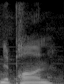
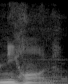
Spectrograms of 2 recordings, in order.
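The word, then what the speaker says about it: 日本: The name for Japan in Japanese is written using the kanji riben and is pronounced Nippon or Nihon.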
